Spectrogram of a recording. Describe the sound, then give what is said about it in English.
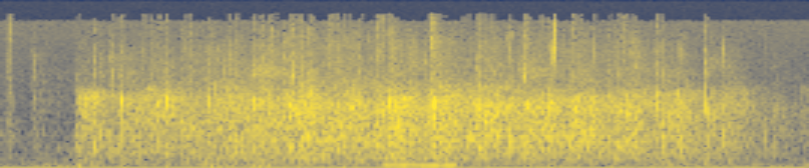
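A round of applause from a crowd: dense, steady clapping that starts abruptly, holds at an even level for about five seconds, then thins slightly toward the end. “And I think we all owe ourselves a round of applause for jumping in feet first and doing this work.”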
